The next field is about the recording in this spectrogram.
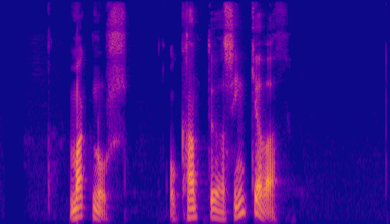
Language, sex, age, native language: Icelandic, male, 30-39, Icelandic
